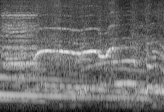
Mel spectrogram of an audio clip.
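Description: Several young women's voices together, holding one long drawn-out note at slightly different pitches, ending a group greeting as they bow.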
